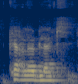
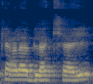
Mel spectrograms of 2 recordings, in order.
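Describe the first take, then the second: First: The ending is said with one vowel sound. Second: The ending is said with two vowel sounds. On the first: The speaker calls it right. "on ne prononce pas le A et le E" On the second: The speaker calls it wrong. "j'ai toujours dit Carla Blackiae parce que ça s'écrit Carla Blackiae"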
